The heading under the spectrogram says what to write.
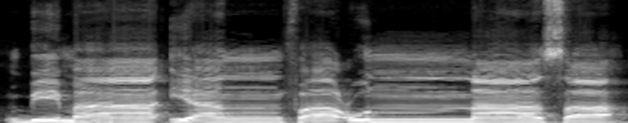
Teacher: আইনটা পড়ার সময় গলার মধ্যে চাপ দিয়ে পড়লে আইনটা সহি শুদ্ধ উচ্চারণ হবে।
